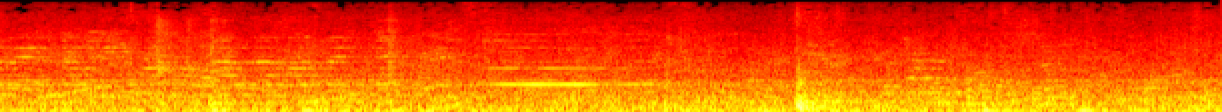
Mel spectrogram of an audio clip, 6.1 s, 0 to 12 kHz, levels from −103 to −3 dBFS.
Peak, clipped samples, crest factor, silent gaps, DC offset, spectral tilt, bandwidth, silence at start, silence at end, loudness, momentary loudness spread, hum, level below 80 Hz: -8 dBFS; under 0.1%; 20 dB; none; under 0.1%; -6.5 dB/octave; 11.5 kHz; 0 s; 0 s; -30 LUFS; 7 LU; none; -34 dBFS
